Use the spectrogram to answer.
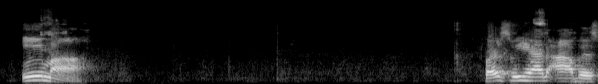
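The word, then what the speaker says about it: אמא: How do you pronounce that? Ima. Ima. Ima.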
